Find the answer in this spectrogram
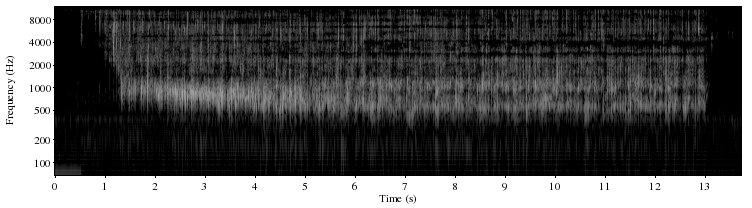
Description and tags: filling cup of water - liquid - pouring
agua, copo, water, de, faucet, pour, torneira, cup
